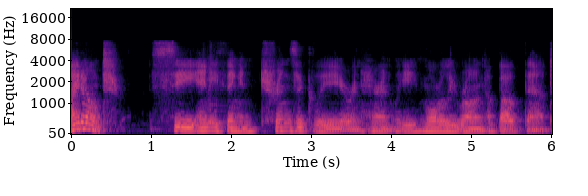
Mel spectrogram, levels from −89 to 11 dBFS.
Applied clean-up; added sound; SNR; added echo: neural separator model SepFormer DNS4.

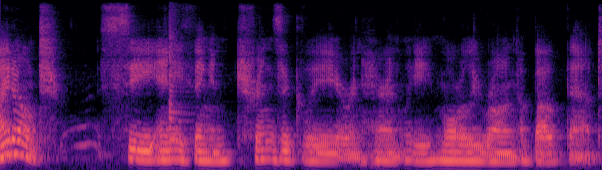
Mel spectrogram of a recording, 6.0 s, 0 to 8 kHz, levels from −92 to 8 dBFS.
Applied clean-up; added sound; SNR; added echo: none; Snare drum; 13 dB; reverberation time 0.3 s.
